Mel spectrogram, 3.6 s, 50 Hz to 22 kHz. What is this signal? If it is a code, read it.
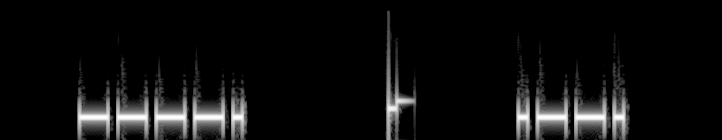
Morse code, heard as a keyed tone, about 25 wpm, 700 Hz. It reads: 9 P
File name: Single Character (Letter:Number:Punctuation:Prosign) - Rapid-Fire - 25wpm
